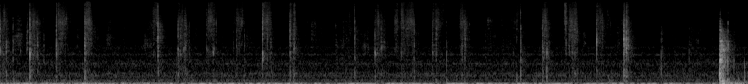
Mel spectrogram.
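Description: A deck of Color Goddess Casting Cards, an oracle deck, is shuffled by hand in a steady run of quick riffling card flutters and soft slaps, close and continuous throughout, with no speech.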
